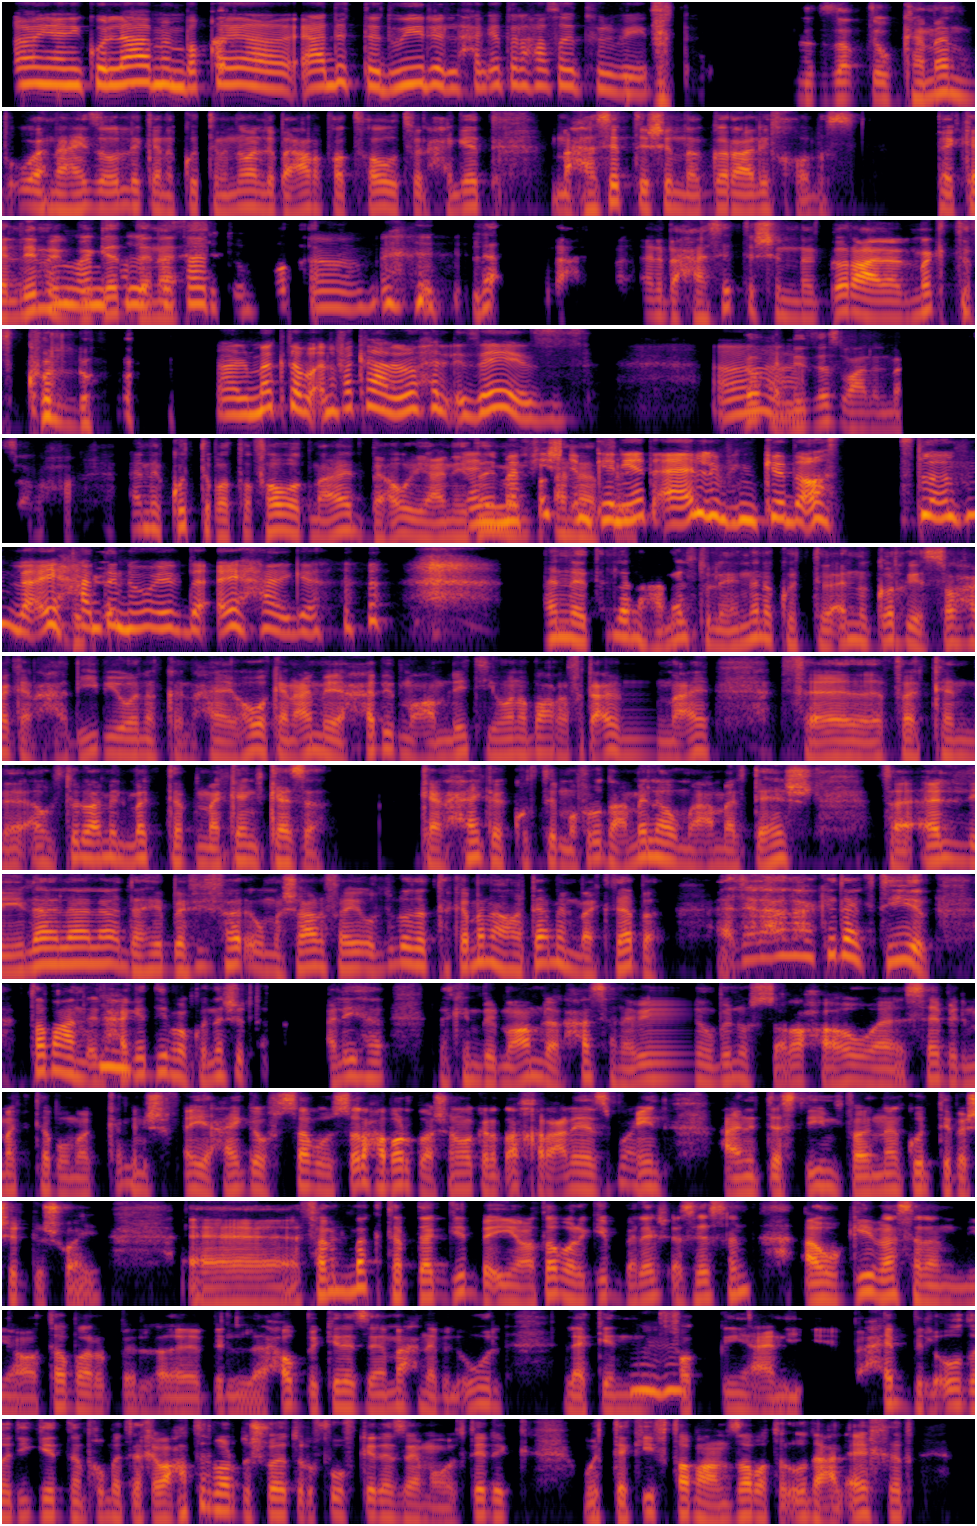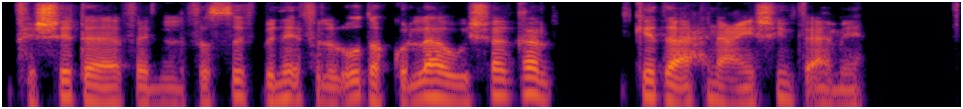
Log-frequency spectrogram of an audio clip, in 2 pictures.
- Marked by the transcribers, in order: unintelligible speech; chuckle; laugh; laugh; laughing while speaking: "أقل من كده أصلًا"; laugh
- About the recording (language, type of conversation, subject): Arabic, podcast, إزاي تغيّر شكل قوضتك بسرعة ومن غير ما تصرف كتير؟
